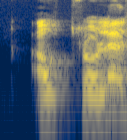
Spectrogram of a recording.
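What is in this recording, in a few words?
"australasia", Malay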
